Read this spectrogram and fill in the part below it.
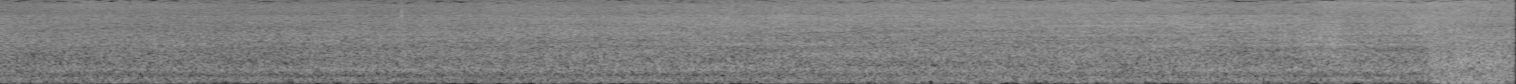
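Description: Ocean waves break and wash steadily onto the shore.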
